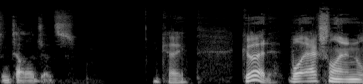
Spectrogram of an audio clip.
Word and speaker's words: Intellagents: And it's Intellagents, pronounced intelligence.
